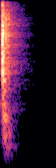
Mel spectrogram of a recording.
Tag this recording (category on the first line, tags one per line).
Sound effects > Human sounds and actions
toggle
switch
button
interface
activation
click
off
